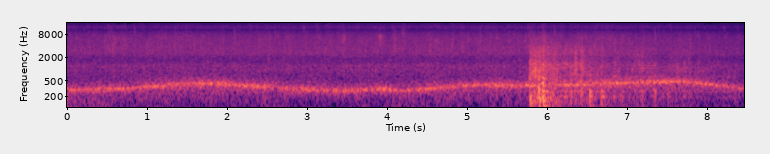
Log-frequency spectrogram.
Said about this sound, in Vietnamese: Mưa rơi trước thềm như thác đổ, ngoài sông gõ lanh canh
